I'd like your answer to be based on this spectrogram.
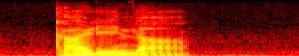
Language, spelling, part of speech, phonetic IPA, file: Polish, kalina, noun, [kaˈlʲĩna], Pl-kalina.ogg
